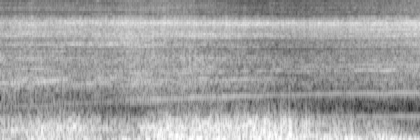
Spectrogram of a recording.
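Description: Zip line trolley pulleys running along a steel cable at speed, a thin whine rising slightly in pitch as the rider gathers speed, under a loud rumble of wind buffeting the microphone.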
